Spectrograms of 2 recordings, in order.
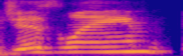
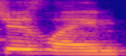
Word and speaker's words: Ghislaine: How do you say her name? – Ghislaine. It's not Ghislaine, but it should be.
